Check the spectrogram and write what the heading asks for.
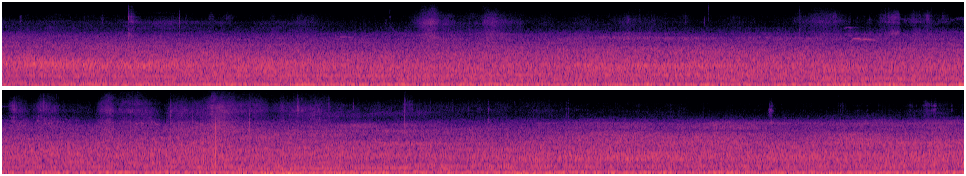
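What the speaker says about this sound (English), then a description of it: "We've got this KLM City Hopper coming in." A KLM Cityhopper aircraft arrives at Dublin Airport, its broad, steady jet-engine roar filling the scene at moderate distance, loud and continuous without any talking.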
